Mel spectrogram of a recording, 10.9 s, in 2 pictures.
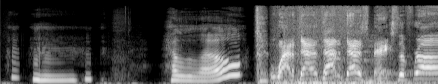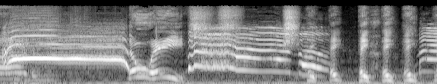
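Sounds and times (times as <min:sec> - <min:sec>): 
speech: 0:00.1 - 0:01.3, 0:02.1 - 0:06.1, 0:07.1 - 0:08.1, 0:09.3 - 0:10.9
child screaming: 0:05.5 - 0:07.1, 0:07.8 - 0:09.6, 0:10.7 - 0:10.9.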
